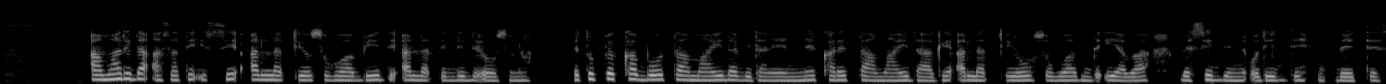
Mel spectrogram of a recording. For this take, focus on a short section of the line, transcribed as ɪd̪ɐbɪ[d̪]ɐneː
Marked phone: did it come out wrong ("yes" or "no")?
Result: yes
